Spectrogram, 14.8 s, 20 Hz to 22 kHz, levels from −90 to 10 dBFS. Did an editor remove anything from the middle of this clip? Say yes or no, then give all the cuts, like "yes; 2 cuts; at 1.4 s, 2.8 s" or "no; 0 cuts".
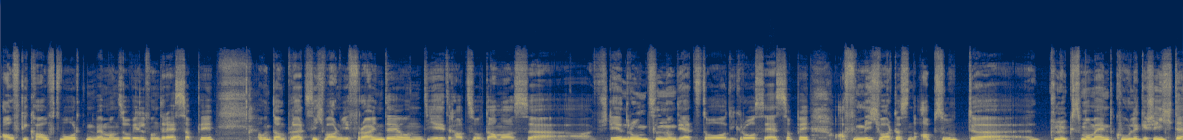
yes; 1 cut; at 3.2 s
